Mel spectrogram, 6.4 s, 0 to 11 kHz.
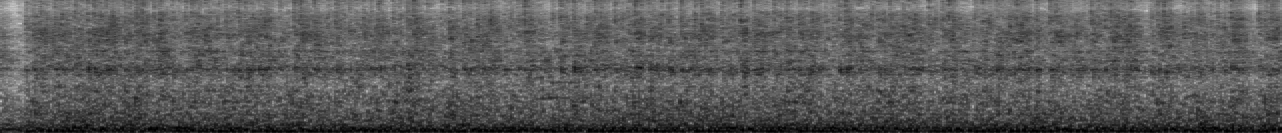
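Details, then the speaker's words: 1970 Pontiac LeMans/GTO V8 after custom 3-inch exhaust install, heater core connections leaking: deep, even burble at idle, steady and smooth with no knocks or misses, not nearly as loud as expected; normal idle. "But it runs, and it sounds good. Not nearly as loud as I thought it was going to be, thank goodness."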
